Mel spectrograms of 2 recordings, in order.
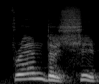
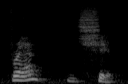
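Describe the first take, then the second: First: It is said with three syllables. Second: It is said with two syllables. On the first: The speaker calls it wrong. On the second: The speaker calls it right.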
